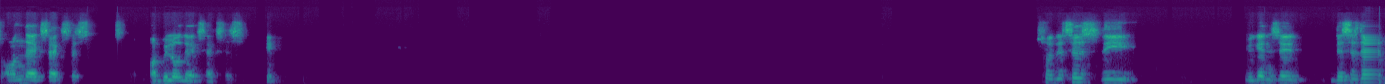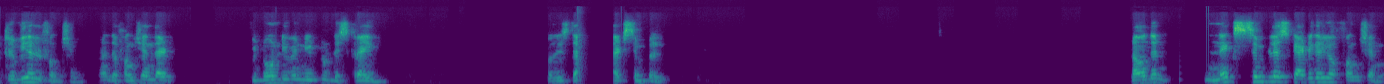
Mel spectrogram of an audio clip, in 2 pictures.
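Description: A man speaks calmly through a microphone, explaining, with pauses.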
